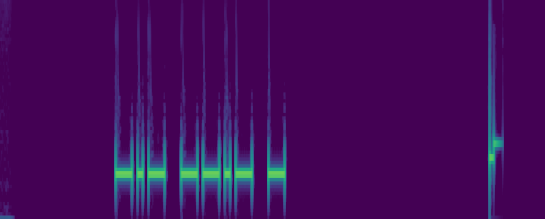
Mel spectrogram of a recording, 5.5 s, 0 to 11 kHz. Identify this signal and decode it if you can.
Morse code, heard as a keyed tone, about 22 wpm, 700 Hz. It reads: KQT
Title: USA Call Sign Postfixes - 3 Letters 22wpm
